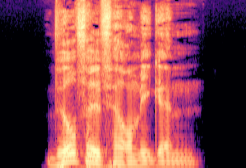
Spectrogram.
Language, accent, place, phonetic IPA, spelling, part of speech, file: German, Germany, Berlin, [ˈvʏʁfl̩ˌfœʁmɪɡəm], würfelförmigem, adjective, De-würfelförmigem.ogg
- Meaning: strong dative masculine/neuter singular of würfelförmig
